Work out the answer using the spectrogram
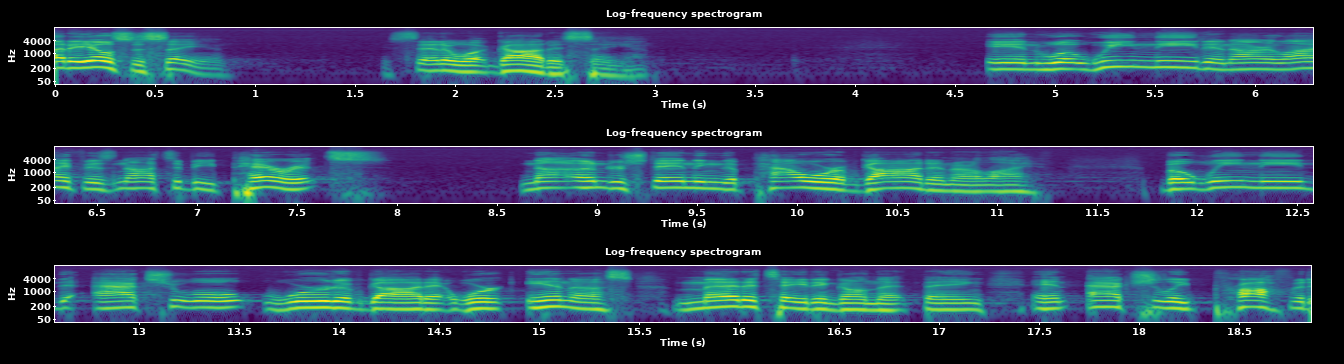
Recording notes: Preached at Gospel Lighthouse in Bossier City, La.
